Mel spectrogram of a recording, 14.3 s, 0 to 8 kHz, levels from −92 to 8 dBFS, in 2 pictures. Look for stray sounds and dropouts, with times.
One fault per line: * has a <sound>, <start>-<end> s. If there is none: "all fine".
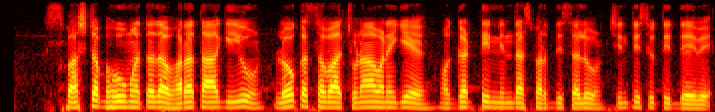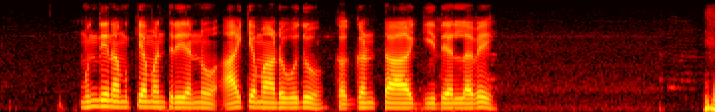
all fine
